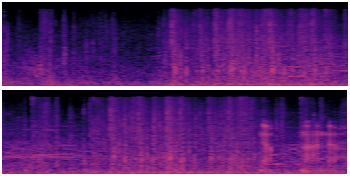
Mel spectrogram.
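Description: Archers loose a volley in the medieval strategy game Field of Glory II, a dense, steady rattle of massed shots and clatter lasting throughout, with a few sharper clicks near the end.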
